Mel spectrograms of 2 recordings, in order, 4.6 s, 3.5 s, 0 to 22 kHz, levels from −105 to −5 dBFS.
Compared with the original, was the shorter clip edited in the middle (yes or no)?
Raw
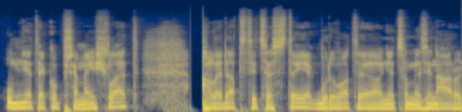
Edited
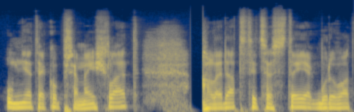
no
